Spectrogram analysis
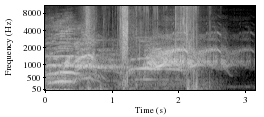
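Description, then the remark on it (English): Shrill, wavering screams overlap continuously for about three seconds, loud, with a few sharp bursts before trailing off. “Screams.”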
